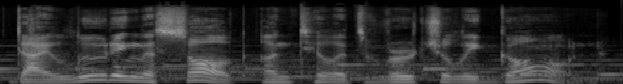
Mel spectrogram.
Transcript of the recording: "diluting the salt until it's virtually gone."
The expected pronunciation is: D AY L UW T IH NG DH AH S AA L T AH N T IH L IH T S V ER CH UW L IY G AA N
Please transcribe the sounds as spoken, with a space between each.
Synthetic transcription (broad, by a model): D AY L UW T IH NG DH AH S AA L T AH N T IH L IH T S V ER CH UW L IY G AA N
